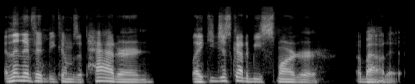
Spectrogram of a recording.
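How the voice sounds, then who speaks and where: A man's voice: medium pitch, brisk, a bit bright, no room sound. Easygoing male talk-radio host, dry sound. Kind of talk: casual talk radio chat.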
